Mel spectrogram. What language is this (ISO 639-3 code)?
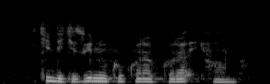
kin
